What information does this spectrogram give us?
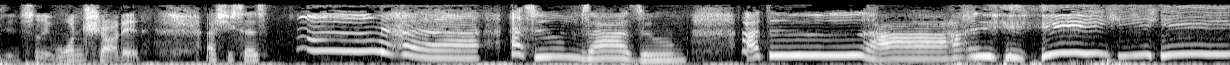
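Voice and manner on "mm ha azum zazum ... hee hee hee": high giggling nonsense cackle; gloating girl cackling over beaten boys; evil cackle. Acted. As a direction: cackle like a gleeful villain. Villain cackle.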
